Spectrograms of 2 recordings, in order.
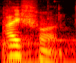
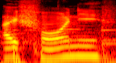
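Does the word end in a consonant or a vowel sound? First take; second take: consonant; vowel. First: It ends cleanly on the final consonant. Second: An extra vowel sound follows the final consonant. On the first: The speaker calls it right. "A gente fala som de N mesmo" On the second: The speaker calls it wrong. "a gente transforma ele num Y"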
